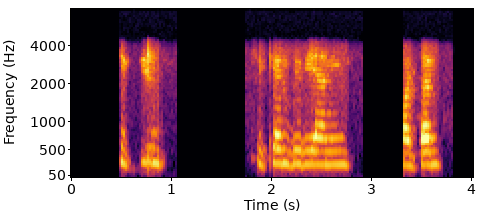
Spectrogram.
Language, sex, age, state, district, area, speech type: Telugu, female, 30-45, Andhra Pradesh, Chittoor, rural, conversation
